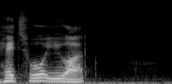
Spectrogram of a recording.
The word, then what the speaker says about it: hour: times H is pronounced if H is kept as silent without H we pronounce the rest of the words like a actually it is h o u r we pronounce it as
